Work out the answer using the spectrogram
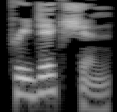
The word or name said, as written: prediction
